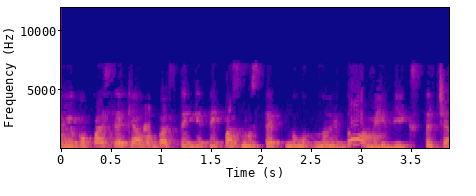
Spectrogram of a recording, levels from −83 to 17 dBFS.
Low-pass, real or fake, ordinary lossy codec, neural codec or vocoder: 7.2 kHz; real; MP3, 32 kbps; none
